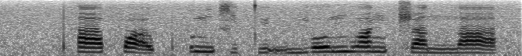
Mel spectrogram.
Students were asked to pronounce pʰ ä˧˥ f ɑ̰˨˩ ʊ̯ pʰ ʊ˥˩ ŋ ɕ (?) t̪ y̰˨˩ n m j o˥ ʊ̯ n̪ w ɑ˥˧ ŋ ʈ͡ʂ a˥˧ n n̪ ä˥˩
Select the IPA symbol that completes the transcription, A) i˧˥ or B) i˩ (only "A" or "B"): B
